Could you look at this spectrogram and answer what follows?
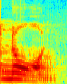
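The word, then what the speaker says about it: known: क्या है साइलेंट है अब नीचे जाएं तो नोन नोन केस में भी साइलेंट है नाइफ नाइफ अब इसमें भी के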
